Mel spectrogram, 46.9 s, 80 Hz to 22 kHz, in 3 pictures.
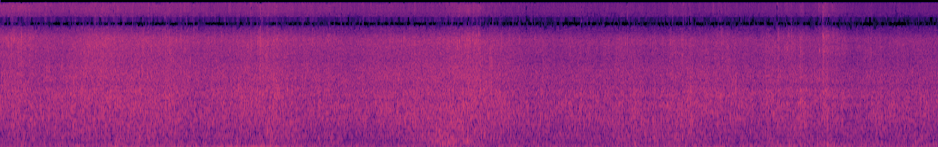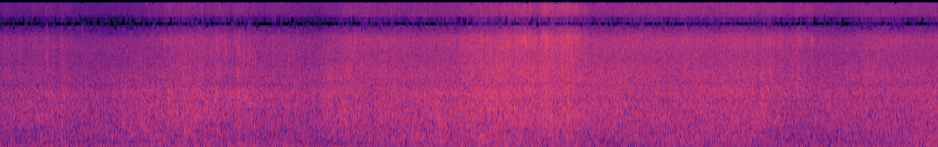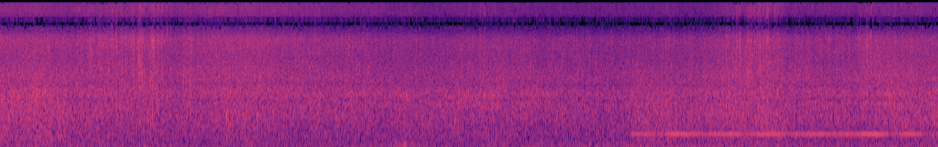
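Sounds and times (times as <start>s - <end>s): waves washing: 38.6s - 46.9s.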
